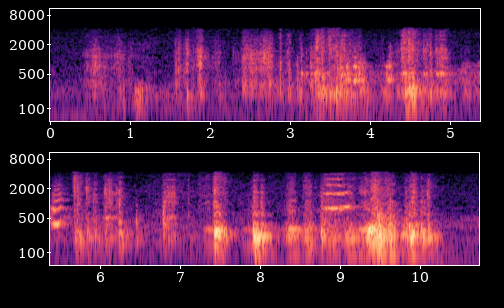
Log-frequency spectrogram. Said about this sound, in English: Now, I would like to satisfy my curiosity about that cargo. Open up my coffin.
